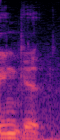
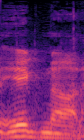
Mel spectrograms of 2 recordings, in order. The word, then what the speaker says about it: ingot: an iron ignite ignite only noobs say ingot noobs and people who like to pronounce things the way they're actually pronounced but I'm calling it an egg nod how do I get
